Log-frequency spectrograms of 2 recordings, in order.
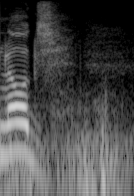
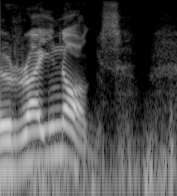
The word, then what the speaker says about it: Rhinog: right well I'm here the pronunciation of the Rog I've heard a lot of people say the rhog I've always thought it's the Rog so many people calling them the rhs and on my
